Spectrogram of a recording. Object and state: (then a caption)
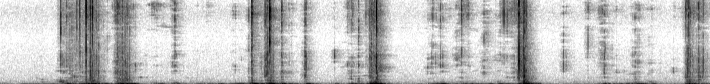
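Artificial plastic plant leaves. Long acrylic nails scratch and flutter through the small plastic leaves of an artificial potted plant. The result is a quiet series of crisp, crackling rustles with bright, papery edges over soft low thumps, arriving in uneven bursts that stop almost instantly between strokes.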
